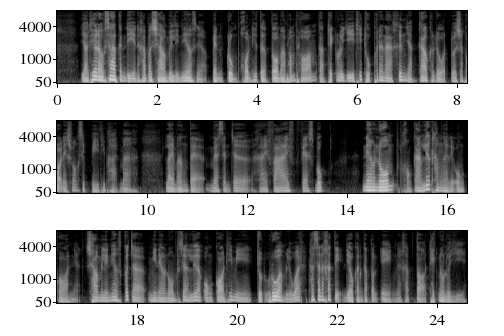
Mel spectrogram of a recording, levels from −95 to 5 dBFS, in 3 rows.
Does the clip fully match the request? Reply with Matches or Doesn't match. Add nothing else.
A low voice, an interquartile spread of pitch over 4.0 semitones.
Doesn't match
